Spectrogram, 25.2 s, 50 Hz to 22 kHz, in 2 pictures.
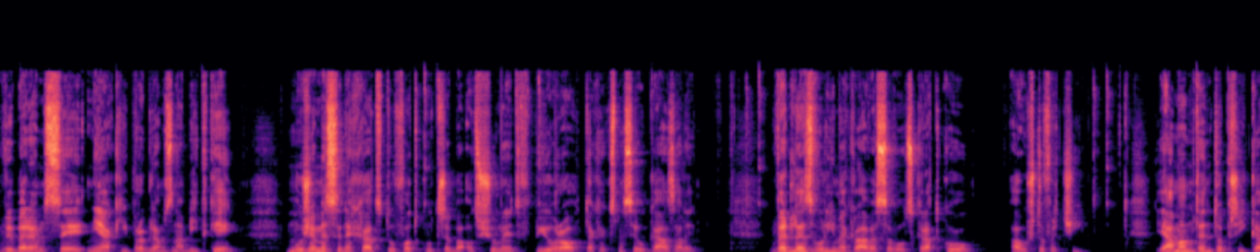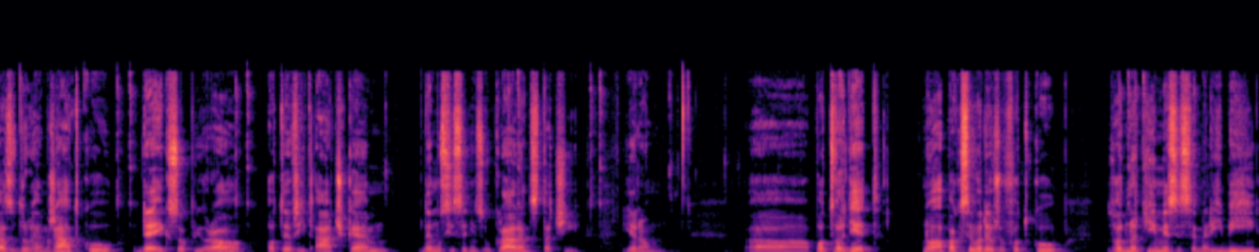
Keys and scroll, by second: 19.2 Left, 19.8 Right.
